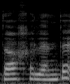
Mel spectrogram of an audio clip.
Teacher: Həmin şəkilçilərdən əvvəlinci hecaya düşüb. Yalnız daxiləndə birinci hecadadır vurğu.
